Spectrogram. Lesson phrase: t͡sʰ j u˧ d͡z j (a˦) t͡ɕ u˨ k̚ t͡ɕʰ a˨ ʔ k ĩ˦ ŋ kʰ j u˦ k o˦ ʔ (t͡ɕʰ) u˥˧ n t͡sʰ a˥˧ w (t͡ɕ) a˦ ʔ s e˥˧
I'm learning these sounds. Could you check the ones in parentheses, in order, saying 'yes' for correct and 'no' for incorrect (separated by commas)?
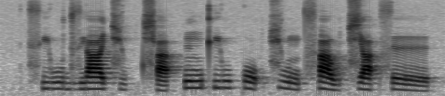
no, no, yes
